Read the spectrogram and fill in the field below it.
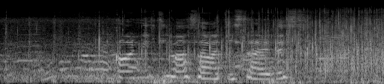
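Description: A woman speaks into a microphone, heard through loudspeakers.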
